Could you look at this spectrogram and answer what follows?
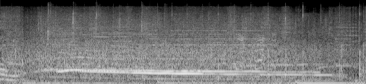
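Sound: applause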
